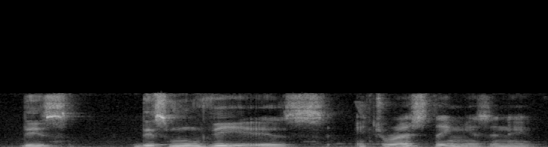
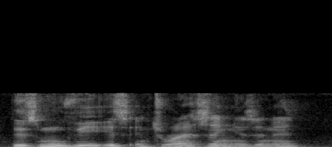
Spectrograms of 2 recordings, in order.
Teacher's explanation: Kemudian nadanya di akhir kalimat tuh turun. · dia nadanya turun atau bisa disebut falling intonation.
